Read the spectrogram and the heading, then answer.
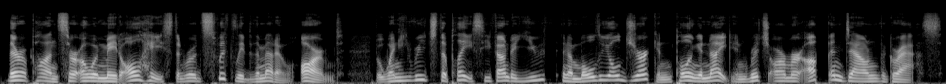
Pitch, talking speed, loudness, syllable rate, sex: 155 Hz, 245 wpm, -20 LUFS, 5.9 syllables/s, male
